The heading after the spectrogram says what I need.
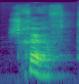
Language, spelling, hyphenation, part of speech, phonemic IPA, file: Dutch, schurft, schurft, noun, /sxʏrft/, Nl-schurft.ogg
- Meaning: scabies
